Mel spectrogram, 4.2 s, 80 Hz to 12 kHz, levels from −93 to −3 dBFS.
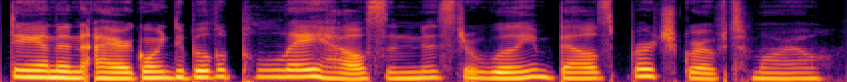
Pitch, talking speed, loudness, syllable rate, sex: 210 Hz, 225 wpm, -16 LUFS, 5.9 syllables/s, female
